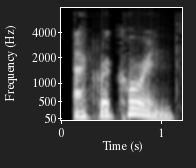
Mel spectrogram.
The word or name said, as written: acrocorinth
